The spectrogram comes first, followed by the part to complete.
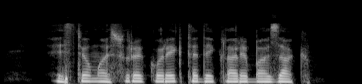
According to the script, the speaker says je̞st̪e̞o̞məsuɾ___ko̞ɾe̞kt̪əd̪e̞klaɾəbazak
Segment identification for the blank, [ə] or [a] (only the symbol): ə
